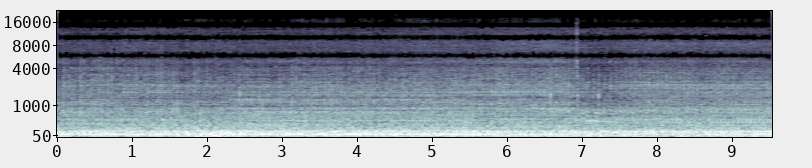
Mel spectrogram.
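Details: Mazda engine driven on its way to an engine replacement: heavy low rumble under steady driving with a deep knocking buried in it; the engine is failing and knocked badly before seizing.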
